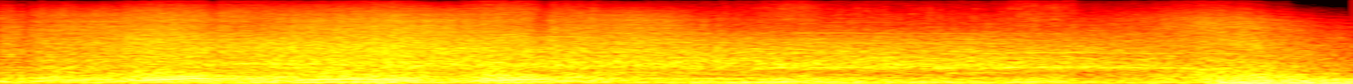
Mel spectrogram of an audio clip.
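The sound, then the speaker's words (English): A monster truck engine revs in several rising surges, roaring loudly over a dense, roaring Las Vegas crowd, with a deep rumble swelling at the end; the trucks are Flamethrower and the Truckinator, the two biggest monster trucks ever. “This Las Vegas crowd is roaring to see the two biggest monster trucks ever, Flamethrower and the Truckinator, to see if they have what it takes to fly.”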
